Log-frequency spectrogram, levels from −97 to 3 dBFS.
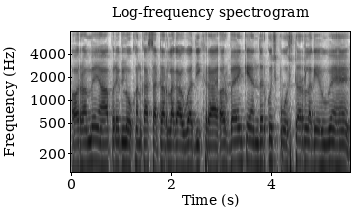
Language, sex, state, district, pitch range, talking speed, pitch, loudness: Hindi, male, Gujarat, Valsad, 135-140 Hz, 235 wpm, 135 Hz, -11 LUFS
